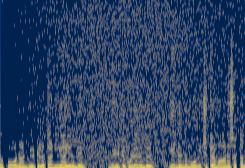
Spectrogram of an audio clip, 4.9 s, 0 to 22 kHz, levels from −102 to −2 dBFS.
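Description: Overdone noise removal runs through the whole speech clip. A noise reduction stage was set too strong. It pushes frequency bands down whenever they sit near its noise estimate. Quiet parts of the voice vanish with them. The background drops and breaks up into twinkling specks.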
